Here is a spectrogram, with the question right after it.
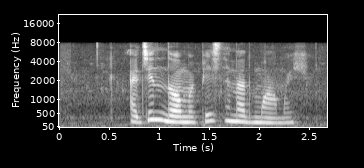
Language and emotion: Russian, neutral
